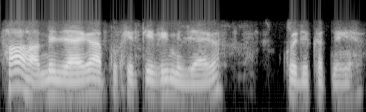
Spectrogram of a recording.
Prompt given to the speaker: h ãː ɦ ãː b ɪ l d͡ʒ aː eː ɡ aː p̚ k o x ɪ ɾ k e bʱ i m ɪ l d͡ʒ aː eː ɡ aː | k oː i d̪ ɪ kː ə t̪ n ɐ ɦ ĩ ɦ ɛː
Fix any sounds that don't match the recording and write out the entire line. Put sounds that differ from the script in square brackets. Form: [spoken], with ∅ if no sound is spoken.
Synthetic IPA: h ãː ɦ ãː [m] ɪ l d͡ʒ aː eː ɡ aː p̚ k o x ɪ ɾ k e bʱ i m ɪ l d͡ʒ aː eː ɡ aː | k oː i d̪ ɪ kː ə t̪ n ɐ ɦ ĩ ɦ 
